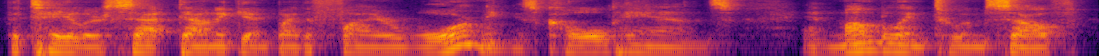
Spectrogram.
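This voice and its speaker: A man's voice: lowish voice, measured pace. A man reading a children's tale aloud as scripted storybook narration. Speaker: storybook reader.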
